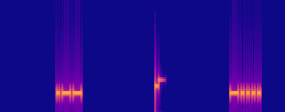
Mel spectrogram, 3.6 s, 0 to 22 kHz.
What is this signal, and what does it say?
Morse code, heard as a keyed tone, about 36 wpm, 700 Hz. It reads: W 6
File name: Single-Letter-Number-35wpm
